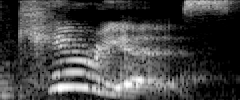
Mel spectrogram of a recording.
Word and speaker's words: curious: E a mesma coisa com curious. Curious. E dangerous. Dangerous. Então presta atenção. Se você vê a palavra com O-U-S, você sabe que o som é de us.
